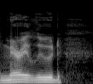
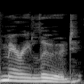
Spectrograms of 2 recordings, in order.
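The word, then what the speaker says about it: Mari Lwyd: I would call it the Mary Lude rap battle.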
